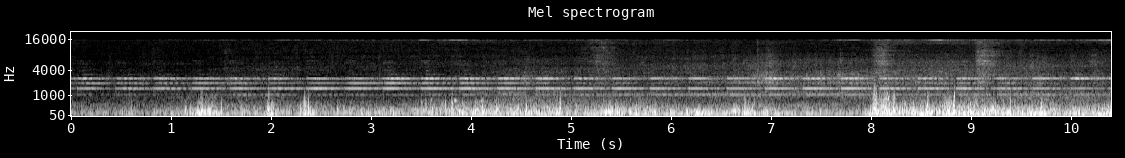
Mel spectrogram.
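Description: Freight cars of a long double-stack container train rolling past: a steady rumble of wheels on rail with several sharp clanks, getting louder and loudest from about eight seconds in. Faint steady high-pitched tones run over the rumble throughout.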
